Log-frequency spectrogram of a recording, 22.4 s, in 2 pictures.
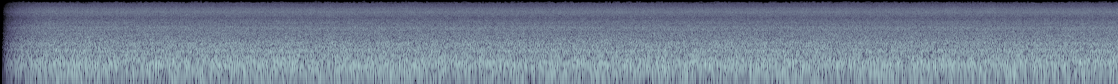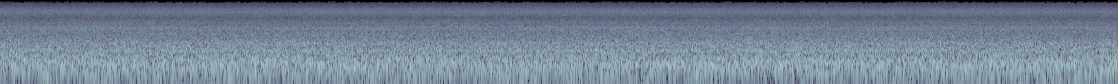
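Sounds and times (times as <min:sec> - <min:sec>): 
waterfall on Rallarvegen: 0:00.0 - 0:22.3.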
